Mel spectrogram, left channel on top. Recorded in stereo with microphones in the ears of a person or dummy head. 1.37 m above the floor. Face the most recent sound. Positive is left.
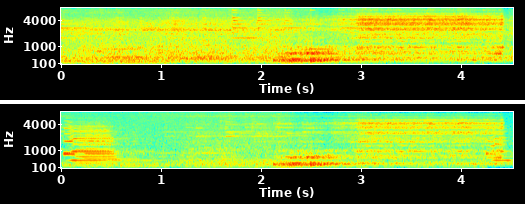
turn(degrees=15)  # may be behind; listen again after turning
